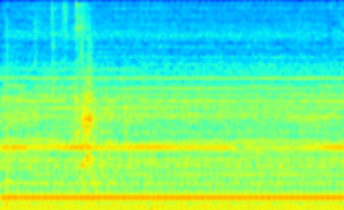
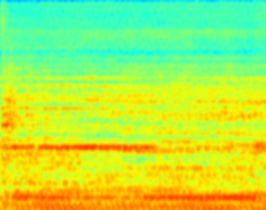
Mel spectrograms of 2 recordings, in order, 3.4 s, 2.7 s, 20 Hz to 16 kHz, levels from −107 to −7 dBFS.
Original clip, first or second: first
